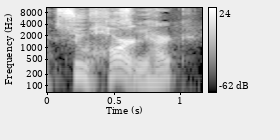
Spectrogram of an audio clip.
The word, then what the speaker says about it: Tsui Hark: It's there, and you have to understand that the director, how do you pronounce his name? – Su Hark.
